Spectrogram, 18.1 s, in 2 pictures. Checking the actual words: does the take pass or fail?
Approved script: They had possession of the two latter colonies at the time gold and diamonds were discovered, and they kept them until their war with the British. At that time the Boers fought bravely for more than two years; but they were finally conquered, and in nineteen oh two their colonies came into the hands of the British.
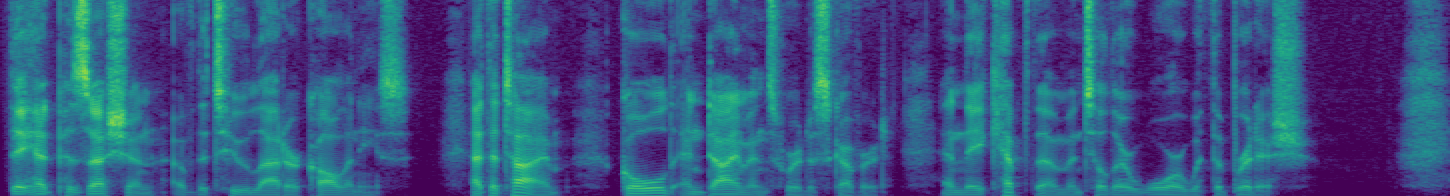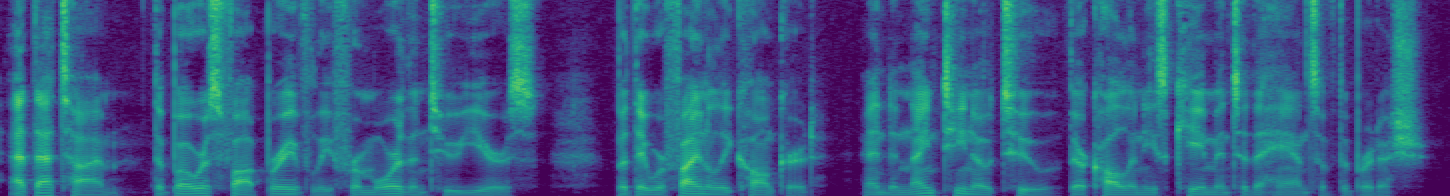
pass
